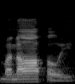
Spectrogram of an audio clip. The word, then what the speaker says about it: Monopoly: No, it's Monopoly. Definitely, nah is the syllable you hit. You hit the second one.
